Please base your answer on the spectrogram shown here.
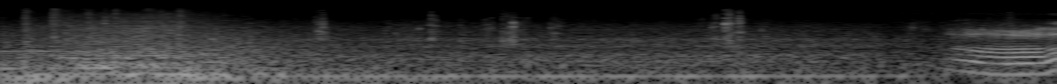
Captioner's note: stick rustling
